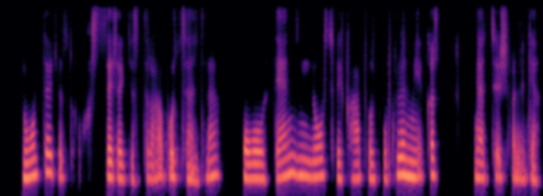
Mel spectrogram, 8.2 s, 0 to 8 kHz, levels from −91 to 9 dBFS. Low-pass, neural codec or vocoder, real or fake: 7.2 kHz; codec, 24 kHz, 0.9 kbps, WavTokenizer, large speech release; fake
